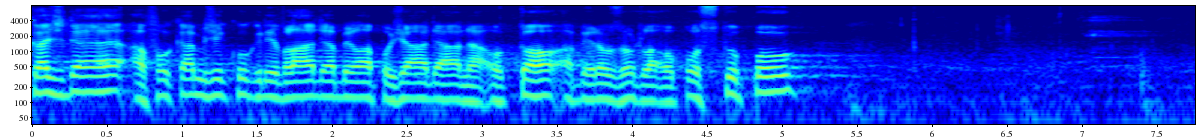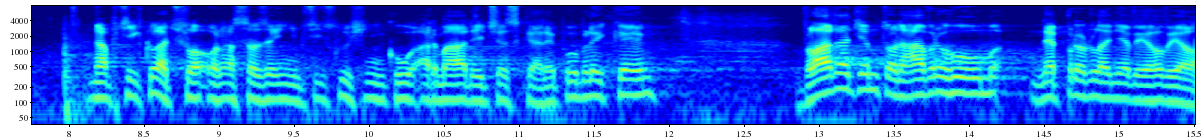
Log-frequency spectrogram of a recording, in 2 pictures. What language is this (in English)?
Czech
